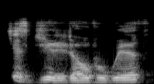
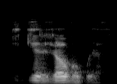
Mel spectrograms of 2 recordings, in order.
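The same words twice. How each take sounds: First: Slow, louder weary insistence; impatient demand. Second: Said in the usual way. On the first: Retold or imitated. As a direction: press him to say it now. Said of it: "I was like". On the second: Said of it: "act like it's a joke".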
